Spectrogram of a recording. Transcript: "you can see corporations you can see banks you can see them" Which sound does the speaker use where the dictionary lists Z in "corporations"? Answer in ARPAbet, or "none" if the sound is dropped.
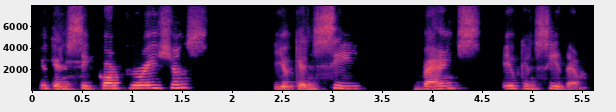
S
